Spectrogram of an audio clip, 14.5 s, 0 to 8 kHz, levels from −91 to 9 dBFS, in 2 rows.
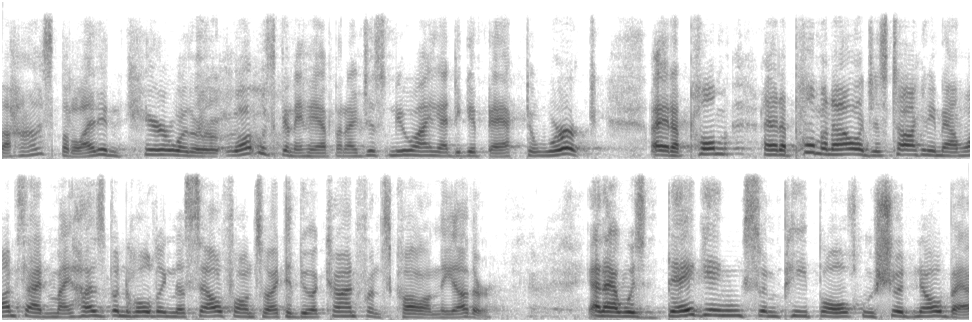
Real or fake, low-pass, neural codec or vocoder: fake; 7.2 kHz; codec, 24 kHz, 3 kbps, HILCodec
